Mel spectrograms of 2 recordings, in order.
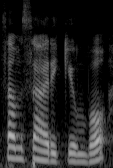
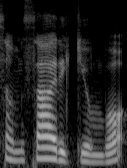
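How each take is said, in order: No difference in how they are said.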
